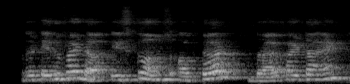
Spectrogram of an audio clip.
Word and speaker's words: Pteridophyta: Here in Pteridophyta, P is silent. P is silent, we called it Pteridophyta.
